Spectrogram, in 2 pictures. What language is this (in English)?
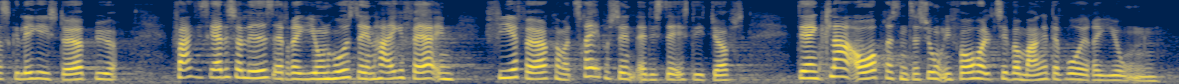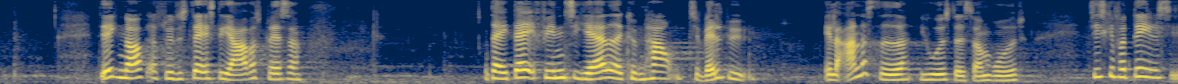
Danish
